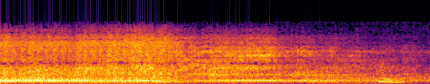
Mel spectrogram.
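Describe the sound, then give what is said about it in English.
A loud, steady enemy propeller-plane engine drones with a low hum over dense rumbling noise, then its pitch sweeps downward briefly near the end as the roar eases off. “It's not our plane. It's theirs.”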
